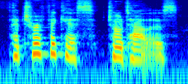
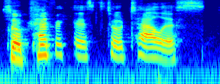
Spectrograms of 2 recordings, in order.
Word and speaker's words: Petrificus Totalis: "So it's pronounced Petrificus Totalis. – Petrificus Totalis."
